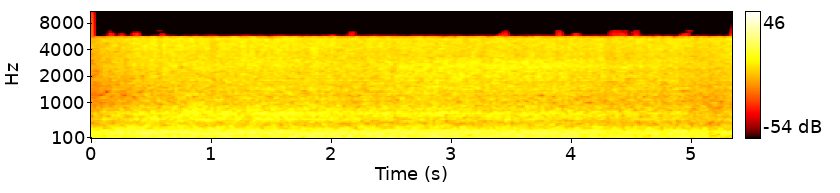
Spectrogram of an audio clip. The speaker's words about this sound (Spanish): Oh, oh, oh, del jet, este se eleva nuevamente y entre los escombros del velero destruido ya no se ve señal alguna de vida.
